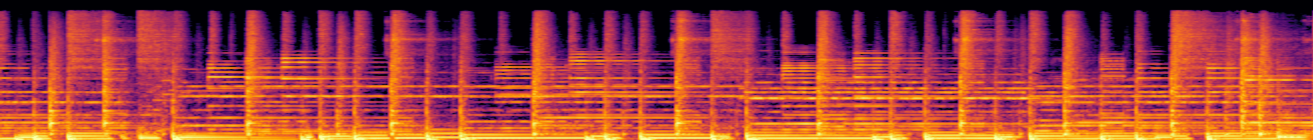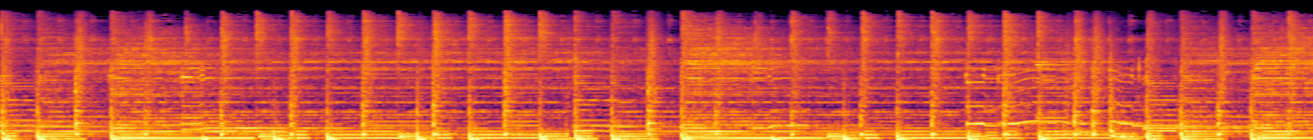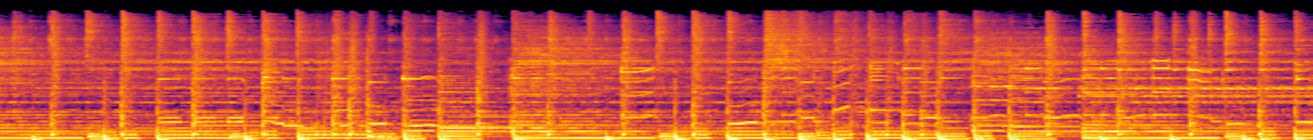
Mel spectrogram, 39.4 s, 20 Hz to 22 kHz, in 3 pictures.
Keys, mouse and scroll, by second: 4.0 alt+click, 4.9 alt+scroll up 2, 6.0 middle click, 8.4 scroll down 1, 9.2 alt+middle click, 9.6-10.2 alt+scroll down 3, 10.2 alt+click, 11.6 alt+middle click, 12.0 alt+click, 12.5 scroll up 1, 13.5 shift+click, 14.8 alt+middle click, 15.0-15.3 alt+scroll up 3, 15.6 middle click, 18.0 alt+click, 18.4 alt+middle click, 20.3-20.6 scroll down 1, 20.6 scroll up 1, 20.7 scroll down 1, 20.9 alt+click, 24.2 scroll up 1, 24.4 alt+click, 25.7 scroll down 1, 25.8 alt+middle click, 26.1 alt+click, 26.6-27.0 alt+scroll up 2, 27.4 alt+click, 29.5 shift+click, 33.0 ctrl+g, 33.7 double click, 34.5-39.3 typing.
